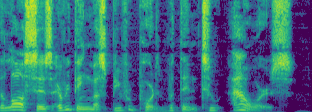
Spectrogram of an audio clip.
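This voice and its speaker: In a very clean recording with a silent background, a man puts on a gruff, growling character voice at a high pitch and a fairly quick pace. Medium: read story.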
